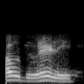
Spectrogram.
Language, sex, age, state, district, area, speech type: Kannada, male, 18-30, Karnataka, Uttara Kannada, rural, conversation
